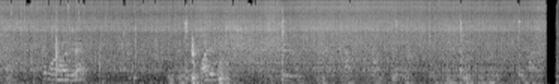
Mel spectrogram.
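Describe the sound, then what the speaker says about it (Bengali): Onions hit hot oil in a wok already seasoned with whole garam masala and bay leaves, giving a steady, close, loud sizzle with occasional stirring scrapes throughout, no voices. "কড়াইতে ফোড়ন দিয়ে দিলাম গোটা গরম মশলা আর দুটো তেজপাতা পেঁয়াজগুলো দিয়ে দিচ্ছি"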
